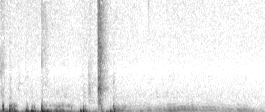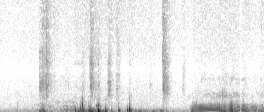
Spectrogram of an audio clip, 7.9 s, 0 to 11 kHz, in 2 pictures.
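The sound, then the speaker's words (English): A 30-pound female dog snores loudly close to the microphone, in rough, rattling bursts of breath that come in clusters, with a quieter droning hum in the pauses between them. “She weighs 30 pounds and she snores that loud.”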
